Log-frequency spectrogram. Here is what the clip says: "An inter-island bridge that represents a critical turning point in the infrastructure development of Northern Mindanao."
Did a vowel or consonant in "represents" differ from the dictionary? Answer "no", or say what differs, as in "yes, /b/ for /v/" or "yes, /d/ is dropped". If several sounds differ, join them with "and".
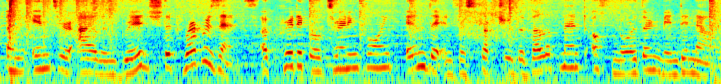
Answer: no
